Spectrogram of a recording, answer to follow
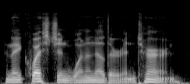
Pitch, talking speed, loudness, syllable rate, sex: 105 Hz, 220 wpm, -19 LUFS, 6.8 syllables/s, male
